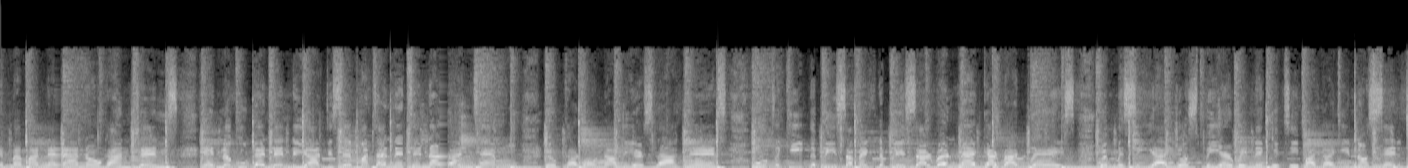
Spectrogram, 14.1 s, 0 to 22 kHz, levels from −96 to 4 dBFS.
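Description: Two bursts of packet loss break up the audio, at 0.55 to 0.62 s and 4.39 to 4.49 s. In each, the receiver extends the last sound for about 50 ms and then 80 ms while fading it. On a spectrogram this shows as smeared, dimming harmonics or noise, followed by a hard jump where about 40 ms and then 80 ms of audio are skipped. A short concealed packet loss at 7.99 to 8.03 s fills a 20 ms hole with synthesised continuation. It appears as a brief blur in the waveform that blends back into the real signal.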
